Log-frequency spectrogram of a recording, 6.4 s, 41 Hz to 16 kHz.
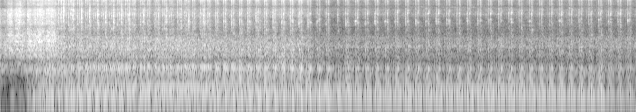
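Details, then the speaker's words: Suzuki F10A engine just after top overhaul, started without radiator coolant or muffler: cranks briefly, catches at once and settles into an even steady idle with regular firing, no knocks or misses. "Andar, wala na siya problema mga idol, no?"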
